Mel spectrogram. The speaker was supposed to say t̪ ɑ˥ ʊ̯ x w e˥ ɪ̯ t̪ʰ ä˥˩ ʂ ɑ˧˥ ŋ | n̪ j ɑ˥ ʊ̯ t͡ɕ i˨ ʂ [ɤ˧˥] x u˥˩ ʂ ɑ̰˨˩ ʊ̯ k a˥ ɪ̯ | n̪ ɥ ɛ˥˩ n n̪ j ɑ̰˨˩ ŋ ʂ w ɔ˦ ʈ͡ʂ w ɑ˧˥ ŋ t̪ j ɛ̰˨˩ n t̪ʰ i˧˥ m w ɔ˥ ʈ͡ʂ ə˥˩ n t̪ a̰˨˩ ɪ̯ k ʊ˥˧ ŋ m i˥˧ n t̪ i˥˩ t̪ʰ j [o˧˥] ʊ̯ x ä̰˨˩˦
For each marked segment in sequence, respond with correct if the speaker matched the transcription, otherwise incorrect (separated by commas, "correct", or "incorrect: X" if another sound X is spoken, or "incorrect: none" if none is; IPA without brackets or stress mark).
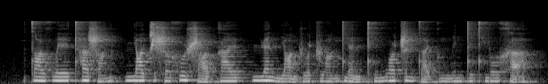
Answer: correct, incorrect: o˥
